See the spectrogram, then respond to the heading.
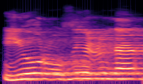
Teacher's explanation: را کو بھی اور ضاد کو بھی دونوں کو منہ بھر کے پڑھیں گے، اور عین کو حلق سے نکال کر کے پڑھیں گے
